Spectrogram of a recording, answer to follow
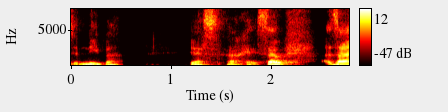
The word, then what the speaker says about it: Nipah: the the nipa virus is that how you pronounce it neiba yes okay so as i understand it there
